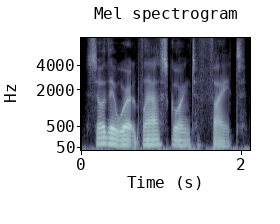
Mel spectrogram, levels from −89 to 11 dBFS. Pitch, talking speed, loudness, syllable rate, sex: 95 Hz, 225 wpm, -18 LUFS, 4.5 syllables/s, male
